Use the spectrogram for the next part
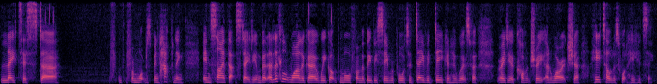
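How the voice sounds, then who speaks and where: A woman's voice: fairly low pitch, steady tone, moderate pace, a little mellow. A British woman hosting a live news programme, introducing reports and putting questions to reporters. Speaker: news presenter.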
